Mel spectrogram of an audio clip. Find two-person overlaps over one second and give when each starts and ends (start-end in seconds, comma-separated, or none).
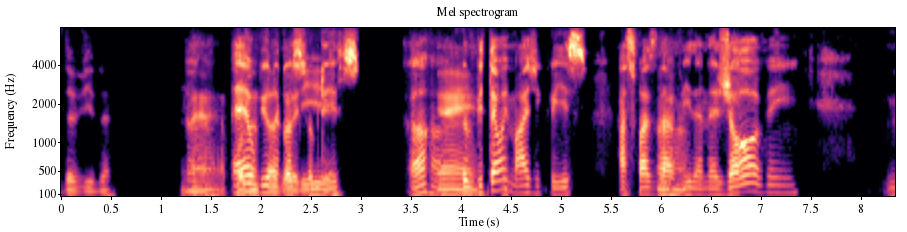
1.2-2.8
